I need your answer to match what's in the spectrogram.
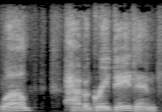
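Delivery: normal talking voice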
